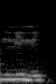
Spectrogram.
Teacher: la vocal I es una vocal alta anterior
